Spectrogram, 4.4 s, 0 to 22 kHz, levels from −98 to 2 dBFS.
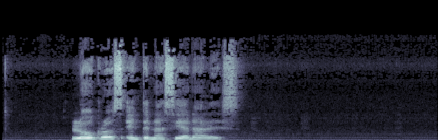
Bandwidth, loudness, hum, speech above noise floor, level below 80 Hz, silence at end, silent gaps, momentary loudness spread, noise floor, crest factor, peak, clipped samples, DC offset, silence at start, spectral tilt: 16.5 kHz; -19 LUFS; none; 44 dB; -58 dBFS; 2 s; none; 12 LU; -63 dBFS; 20 dB; -2 dBFS; under 0.1%; under 0.1%; 0.7 s; -3 dB/octave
